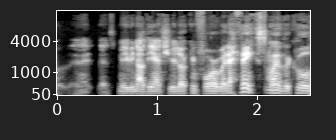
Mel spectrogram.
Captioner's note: laughs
